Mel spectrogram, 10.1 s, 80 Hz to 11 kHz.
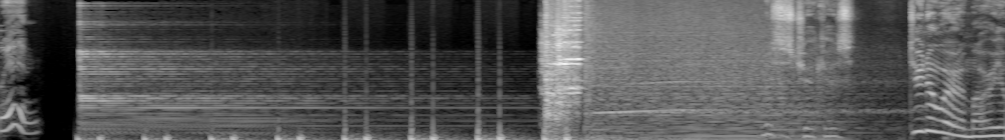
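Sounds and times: heartbeat thumps: 0:00.8 - 0:05.4
loud noisy hit: 0:05.4 - 0:09.4
droning chord: 0:05.8 - 0:10.0.

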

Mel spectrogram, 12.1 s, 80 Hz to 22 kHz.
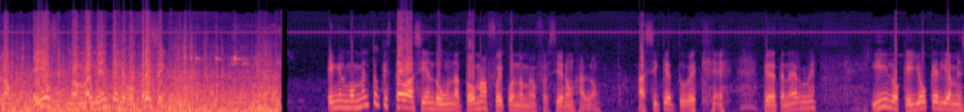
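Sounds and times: pickup truck rumble: 0:00.0 - 0:03.5
wind buffeting microphone: 0:00.0 - 0:03.5.

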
